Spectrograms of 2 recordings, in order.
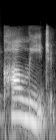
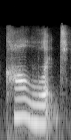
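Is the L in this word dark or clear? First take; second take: clear; dark. First: The L is clear, like the Chinese syllable li. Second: The L is dark, with the tongue curled back. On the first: The speaker calls it wrong. "不是college 不是那个中文的那个里外的里那个不对" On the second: The speaker calls it right. "就是先把舌头卷出来college"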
